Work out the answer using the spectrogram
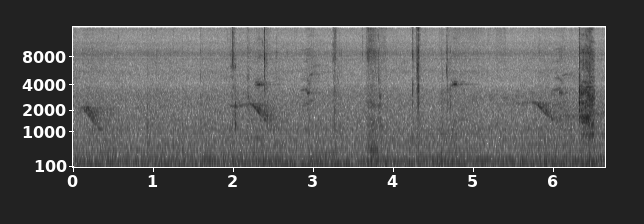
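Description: A bird repeatedly giving a short, falling chirp, a few seconds apart, with scattered light clicks and a louder clatter near the end over a low steady hum.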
